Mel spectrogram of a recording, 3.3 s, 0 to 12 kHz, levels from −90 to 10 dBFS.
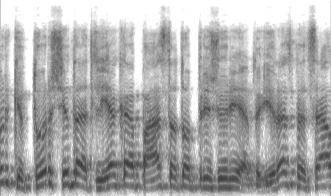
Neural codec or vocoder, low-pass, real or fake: vocoder, 48 kHz, 128 mel bands, Vocos; 10.8 kHz; fake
